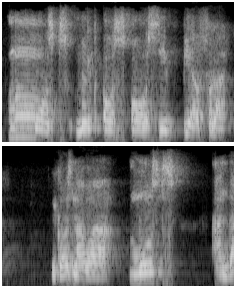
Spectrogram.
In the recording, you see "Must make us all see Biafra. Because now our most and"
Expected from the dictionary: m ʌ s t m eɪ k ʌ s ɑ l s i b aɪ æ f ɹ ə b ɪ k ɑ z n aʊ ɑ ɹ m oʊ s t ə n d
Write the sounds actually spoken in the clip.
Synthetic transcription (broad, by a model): m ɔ s t m eɪ k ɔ s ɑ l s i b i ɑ f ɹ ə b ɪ k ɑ s n aʊ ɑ m oʊ s t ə n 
